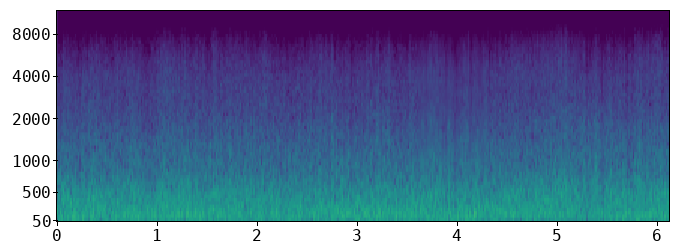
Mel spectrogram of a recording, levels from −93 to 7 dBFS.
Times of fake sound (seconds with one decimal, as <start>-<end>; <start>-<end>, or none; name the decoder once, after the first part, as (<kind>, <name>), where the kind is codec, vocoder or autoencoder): 3.6-4.3 (vocoder, Vocos)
